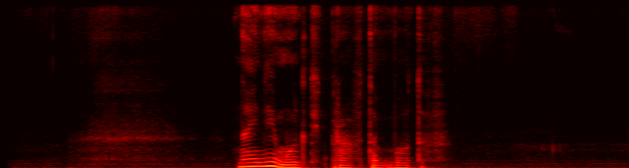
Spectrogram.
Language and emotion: Russian, sad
